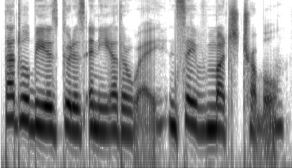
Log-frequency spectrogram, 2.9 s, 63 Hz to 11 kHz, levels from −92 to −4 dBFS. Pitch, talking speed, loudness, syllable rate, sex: 220 Hz, 265 wpm, -16 LUFS, 5.8 syllables/s, female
